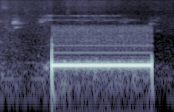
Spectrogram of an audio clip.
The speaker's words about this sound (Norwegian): Skal vi ringe ett nummer til, da?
